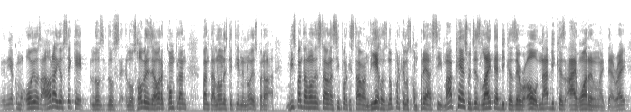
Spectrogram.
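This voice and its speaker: A man's voice: a little high, a little fast, few pauses, fairly bright tone. A man preaching a testimony in a church, telling his story with emotion and restating each line in a second language. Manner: switches between Spanish and English line by line, emotional storytelling. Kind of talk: bilingual sermon testimony. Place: church sanctuary.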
